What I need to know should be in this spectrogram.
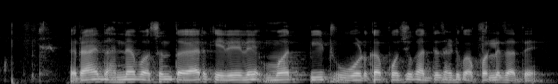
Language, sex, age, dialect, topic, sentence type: Marathi, male, 25-30, Varhadi, agriculture, statement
